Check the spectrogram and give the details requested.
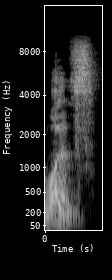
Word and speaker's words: wolves: When I'm saying wolves, I'm pronouncing the V. I'm not pronouncing wolves. I'm not pronouncing the F. I'm not putting an emphasis on the F. I'm putting an emphasis on the V.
